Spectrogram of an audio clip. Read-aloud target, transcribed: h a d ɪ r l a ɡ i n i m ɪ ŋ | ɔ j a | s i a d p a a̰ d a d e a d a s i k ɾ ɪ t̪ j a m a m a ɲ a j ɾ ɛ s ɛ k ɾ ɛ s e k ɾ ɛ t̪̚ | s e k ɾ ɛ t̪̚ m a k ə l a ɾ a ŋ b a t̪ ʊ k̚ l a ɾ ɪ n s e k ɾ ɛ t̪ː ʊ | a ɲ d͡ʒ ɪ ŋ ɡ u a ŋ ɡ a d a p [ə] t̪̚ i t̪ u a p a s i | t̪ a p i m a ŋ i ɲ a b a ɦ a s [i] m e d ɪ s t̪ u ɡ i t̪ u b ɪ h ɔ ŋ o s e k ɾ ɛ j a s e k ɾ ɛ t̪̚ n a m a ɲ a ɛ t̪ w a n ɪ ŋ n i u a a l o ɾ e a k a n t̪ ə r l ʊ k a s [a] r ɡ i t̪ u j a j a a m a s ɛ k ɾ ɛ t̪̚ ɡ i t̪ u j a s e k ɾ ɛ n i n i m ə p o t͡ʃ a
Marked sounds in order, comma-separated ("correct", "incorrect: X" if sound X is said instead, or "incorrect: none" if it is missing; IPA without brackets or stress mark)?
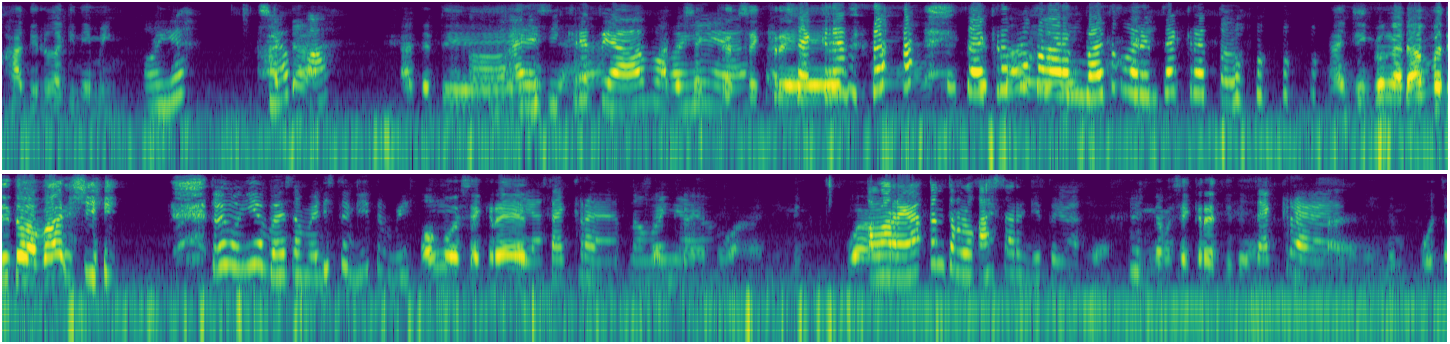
correct, incorrect: a, correct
